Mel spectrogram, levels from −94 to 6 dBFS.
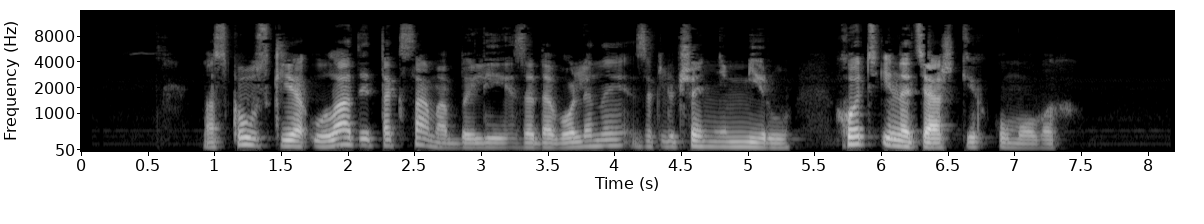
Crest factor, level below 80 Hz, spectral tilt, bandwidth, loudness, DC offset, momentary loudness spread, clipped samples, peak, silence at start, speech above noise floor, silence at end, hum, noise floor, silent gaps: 24 dB; -76 dBFS; -5.5 dB/octave; 11.5 kHz; -26 LUFS; under 0.1%; 15 LU; under 0.1%; -2 dBFS; 0.9 s; 53 dB; 0.9 s; none; -78 dBFS; none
